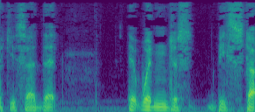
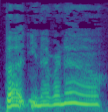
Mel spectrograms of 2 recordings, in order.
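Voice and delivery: mock coy voice jumping very high; coy hopeful quote. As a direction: lightly imitate a group still clinging to hope, pitched way up. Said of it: "But they still said".

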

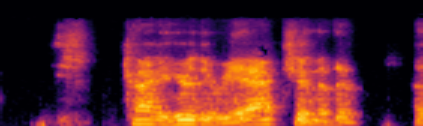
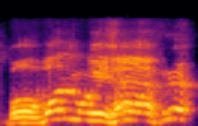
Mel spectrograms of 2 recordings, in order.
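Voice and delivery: cocky challenge; 10 semitones higher, 3 dB louder than usual. Retold or imitated. Vince sizing up newcomer, voiced.

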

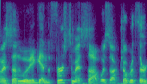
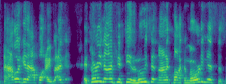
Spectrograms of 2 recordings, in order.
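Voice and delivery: high, frantic plea for help at the counter; hammed-up flustered customer begging the ushers; mock panic; 9 semitones higher, faster than usual. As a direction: retell the panic, pitched up and pleading. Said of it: "I'm panicking".

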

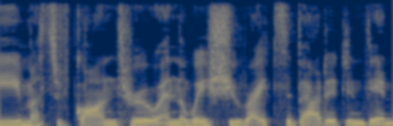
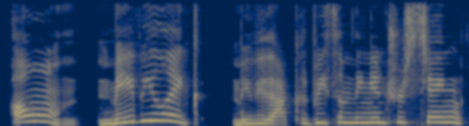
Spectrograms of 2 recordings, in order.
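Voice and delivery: higher-pitched retold musing; dawning idea; 10 semitones higher than usual. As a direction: float it like a fresh idea. Recalling her own tentative new idea.

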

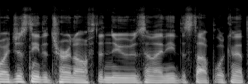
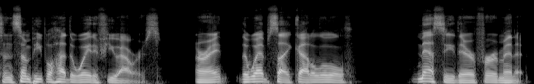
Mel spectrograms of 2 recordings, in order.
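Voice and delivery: ordinary talk

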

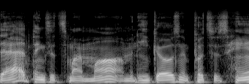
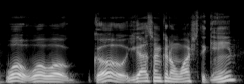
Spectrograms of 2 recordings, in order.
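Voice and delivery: higher, quickening mock-dad protest; taken-aback dad; 4 semitones higher than usual. Dad to Carl and son leaving, surprised. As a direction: halt them in disbelief. Dad stunned they would leave.

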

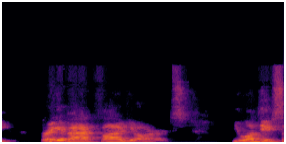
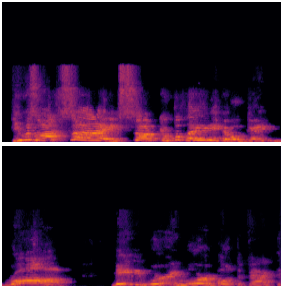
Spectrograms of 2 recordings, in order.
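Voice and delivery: loud, much higher scolding of the fans; scolding shout; 11 semitones higher, 4 dB louder than usual. Real, not acted. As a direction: yell at the fans to stop whining.

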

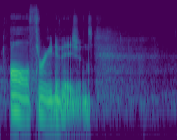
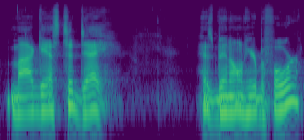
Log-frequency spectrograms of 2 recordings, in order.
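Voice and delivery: ordinary talk, nothing marked

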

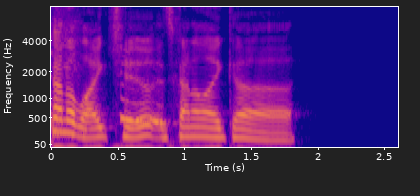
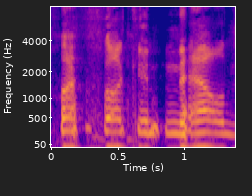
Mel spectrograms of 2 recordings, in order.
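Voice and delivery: mock anguished wail; 6 semitones higher than usual. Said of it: "screaming for it like fucking, uh, Tom Hanks".

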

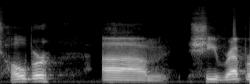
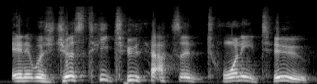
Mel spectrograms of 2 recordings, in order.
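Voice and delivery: laughing; 5 semitones higher, 5 dB louder than usual. Real, not acted. Laughing at her long accolades.

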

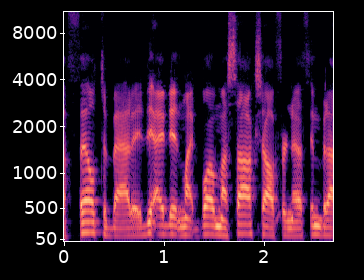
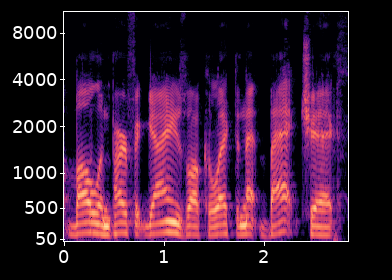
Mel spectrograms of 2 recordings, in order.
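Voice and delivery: ordinary delivery

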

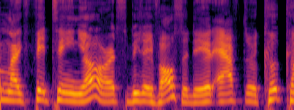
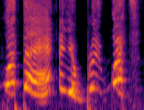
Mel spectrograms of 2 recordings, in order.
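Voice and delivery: exasperated disbelief; 13 semitones higher than usual. Real, not acted. Host baffled by the coach's blitz call, outraged high-pitched disbelief.

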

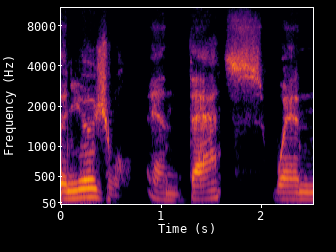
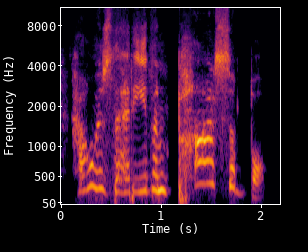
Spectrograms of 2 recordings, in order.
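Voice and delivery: astonished; 12 semitones higher, 3 dB louder than usual. Acted. Amazed at unburnt bush.

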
